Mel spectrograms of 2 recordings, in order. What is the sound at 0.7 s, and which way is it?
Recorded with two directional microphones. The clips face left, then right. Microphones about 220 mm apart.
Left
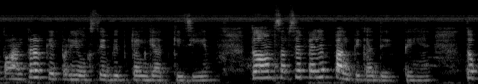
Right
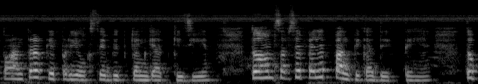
A woman's voice, 40° right (ahead or behind).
